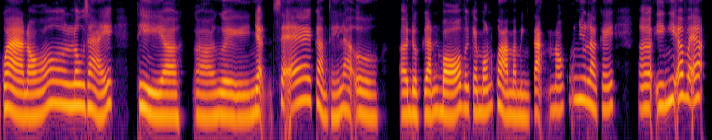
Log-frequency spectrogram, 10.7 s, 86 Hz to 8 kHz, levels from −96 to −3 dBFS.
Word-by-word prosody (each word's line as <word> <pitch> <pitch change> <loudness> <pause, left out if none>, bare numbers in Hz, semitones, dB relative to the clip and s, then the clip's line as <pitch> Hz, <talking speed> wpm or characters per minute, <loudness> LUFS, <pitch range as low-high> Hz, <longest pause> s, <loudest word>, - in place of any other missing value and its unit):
quà 220 -6 +6
nó 200 +8 0 0.2
lâu 265 0 +3
dài 220 -6 0
ấy, 275 +4 0 0.3
thì, 215 -7 +3
ờ, 190 -1 +2 0.2
ờ, 190 -1 -3
người 185 -2 0
nhận 220 +3 +1
sẽ 310 +4 0
cảm 250 -10 -1
thấy 190 +2 -4
là, 235 -1 -3
ờ, 200 -3 -2 0.3
ờ, 200 0 0
được 205 -1 -1
gắn 210 +2 0
bó 200 +3 +5
với 240 -1 -2
cái 220 -2 -3
món 220 +4 -2
quà 255 -7 +2
mà 195 -1 -1
mình 185 -1 -4
tặng 215 +2 0
nó 230 +1 -5
cũng 320 +5 -8
như 325 -1 +1
là 270 -4 +1
cái, 240 +2 -5 0.3
ờ, 245 +1 0
ý 260 +2 -2
nghĩa 315 +6 +2
vậy 335 -2 0
á. 340 +1 +2
220 Hz, 200 wpm, -23 LUFS, 195-255 Hz, 0.3 s, quà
